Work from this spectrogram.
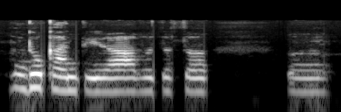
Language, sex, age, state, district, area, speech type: Nepali, female, 30-45, West Bengal, Darjeeling, rural, spontaneous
